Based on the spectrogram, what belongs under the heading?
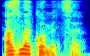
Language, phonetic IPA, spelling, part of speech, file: Russian, [ɐznɐˈkomʲɪt͡sə], ознакомиться, verb, Ru-ознакомиться.ogg
- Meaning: 1. to become acquainted with, to get to know 2. passive of ознако́мить (oznakómitʹ)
